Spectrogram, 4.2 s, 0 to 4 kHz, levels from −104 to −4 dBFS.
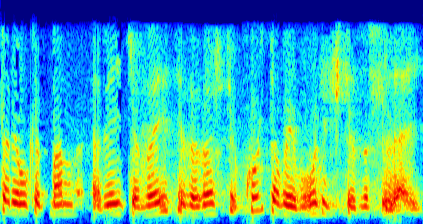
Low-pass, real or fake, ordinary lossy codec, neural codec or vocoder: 3.6 kHz; fake; AAC, 16 kbps; vocoder, 44.1 kHz, 80 mel bands, Vocos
